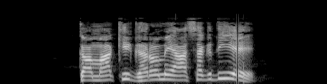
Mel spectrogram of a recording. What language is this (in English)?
Gurgula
